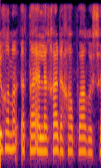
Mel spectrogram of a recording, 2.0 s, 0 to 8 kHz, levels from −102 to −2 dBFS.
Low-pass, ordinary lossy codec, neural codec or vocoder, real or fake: 7.2 kHz; none; vocoder, 22.05 kHz, 80 mel bands, Vocos; fake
